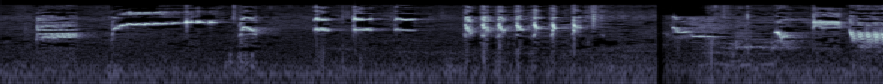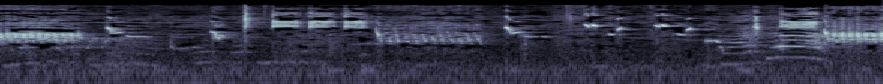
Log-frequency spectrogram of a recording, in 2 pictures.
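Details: Asian pied starling singing while in a bathing cage, a lively varied medley of sharp chirps, harsh buzzy rasps and whistled notes delivered in dense bursts, with one brief silent gap partway through.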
